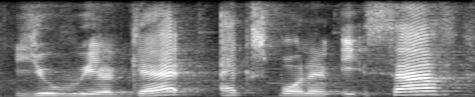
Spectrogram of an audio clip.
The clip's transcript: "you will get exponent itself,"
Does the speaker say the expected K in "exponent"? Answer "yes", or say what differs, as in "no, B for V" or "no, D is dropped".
yes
